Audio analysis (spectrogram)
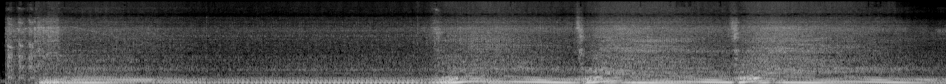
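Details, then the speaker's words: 2003-2007 V6 Honda Accord (7th gen) at first start right after installing a K&N Typhoon 69-1207TR cold air intake: engine catches and settles, then three clean, smooth revs with no misses or rattles. Normal revving. "Whoa, that sounds sweet."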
